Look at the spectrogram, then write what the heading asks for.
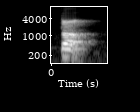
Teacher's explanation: ट, ट बोलते समय मूर्धा का स्पर्श किया। त, त बोलते समय दंत का स्पर्श किया हमारी जीभ ने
